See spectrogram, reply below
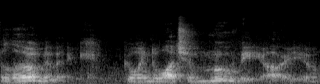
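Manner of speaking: low, deep man's voice. Speaking from a TV to someone about to watch a movie, in a deep voice. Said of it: "deep voice guy".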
